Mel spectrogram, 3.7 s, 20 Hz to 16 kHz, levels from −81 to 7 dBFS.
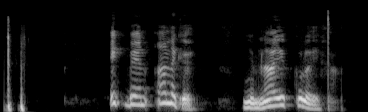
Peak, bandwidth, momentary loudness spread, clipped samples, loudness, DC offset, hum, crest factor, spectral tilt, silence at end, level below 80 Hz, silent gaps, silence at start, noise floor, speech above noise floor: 0 dBFS; 10.5 kHz; 11 LU; under 0.1%; -16 LUFS; under 0.1%; none; 16 dB; -7.5 dB/octave; 0.5 s; -50 dBFS; none; 0.05 s; -65 dBFS; 51 dB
